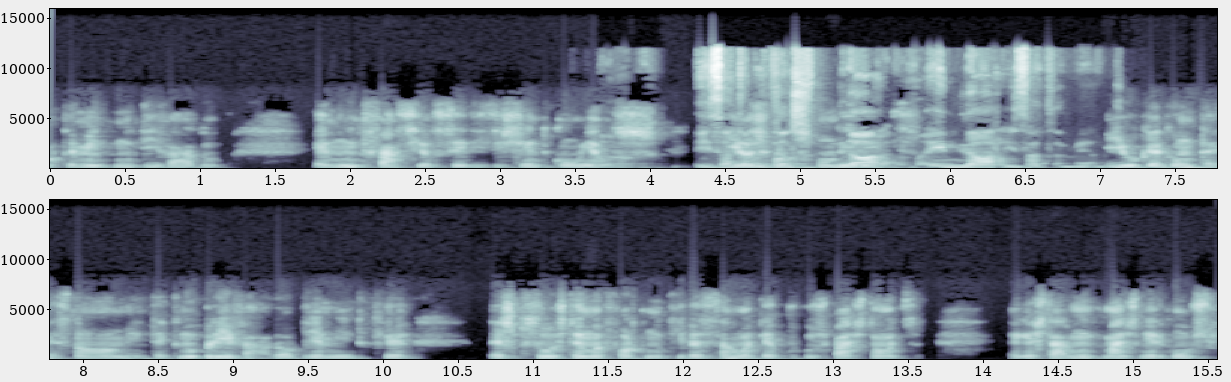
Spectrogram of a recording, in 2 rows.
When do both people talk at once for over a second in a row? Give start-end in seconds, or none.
4.5-5.8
